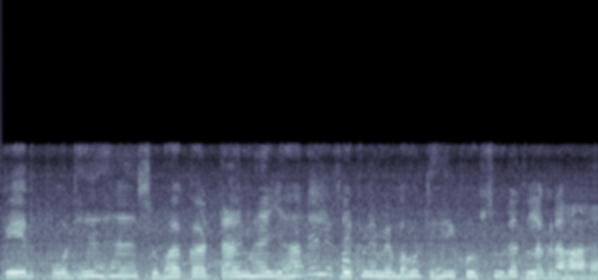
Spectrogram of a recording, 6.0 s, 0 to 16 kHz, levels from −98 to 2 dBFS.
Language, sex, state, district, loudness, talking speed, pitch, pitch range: Hindi, male, Bihar, Katihar, -16 LUFS, 160 wpm, 245 Hz, 230-260 Hz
